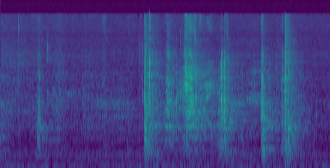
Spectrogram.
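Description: A plastic milk bottle being handled and capped: a faint tap, then a quick run of five or six light knocks and clicks from about two seconds in.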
